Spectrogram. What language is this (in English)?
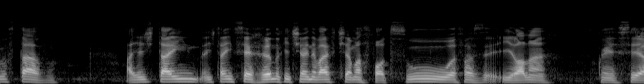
Portuguese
